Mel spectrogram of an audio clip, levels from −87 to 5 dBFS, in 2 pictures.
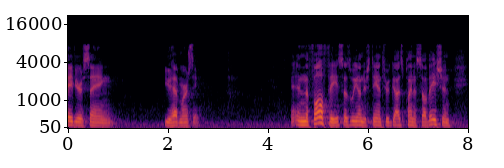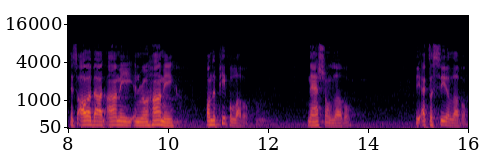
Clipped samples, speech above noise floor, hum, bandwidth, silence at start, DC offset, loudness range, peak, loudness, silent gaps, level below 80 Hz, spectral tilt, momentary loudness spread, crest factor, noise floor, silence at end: under 0.1%; 28 dB; none; 7.6 kHz; 0 s; under 0.1%; 8 LU; -14 dBFS; -35 LUFS; none; -62 dBFS; -6 dB/octave; 16 LU; 20 dB; -61 dBFS; 0 s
